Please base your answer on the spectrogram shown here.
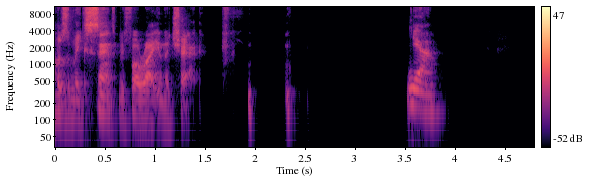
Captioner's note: laughs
